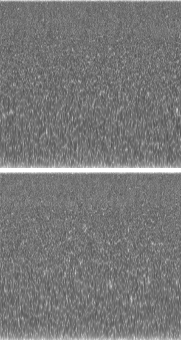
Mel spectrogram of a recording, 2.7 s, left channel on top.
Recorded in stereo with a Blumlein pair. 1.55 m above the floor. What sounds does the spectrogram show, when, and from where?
Only background noise.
